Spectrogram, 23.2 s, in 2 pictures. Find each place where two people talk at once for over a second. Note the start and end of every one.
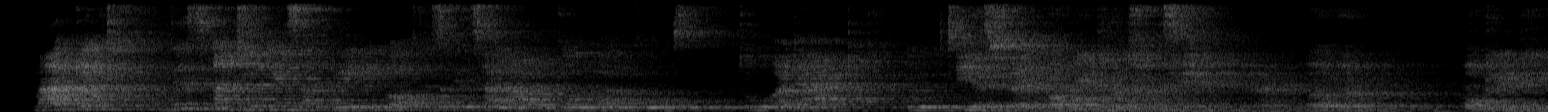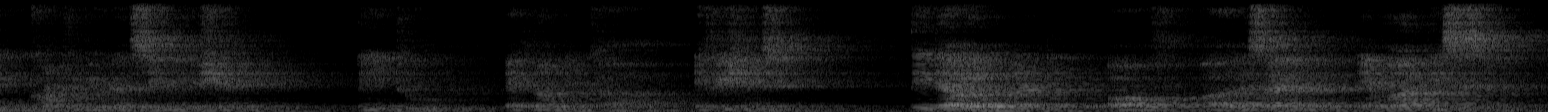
7.2-8.8

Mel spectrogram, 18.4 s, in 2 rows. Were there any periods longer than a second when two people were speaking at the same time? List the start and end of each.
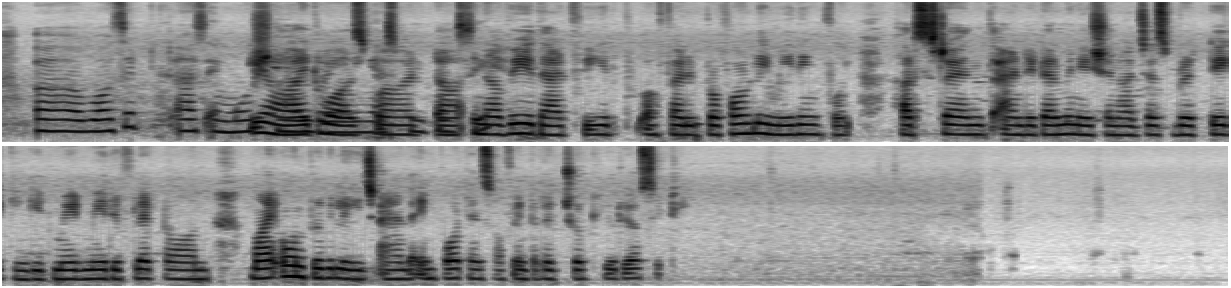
1.9-3.7

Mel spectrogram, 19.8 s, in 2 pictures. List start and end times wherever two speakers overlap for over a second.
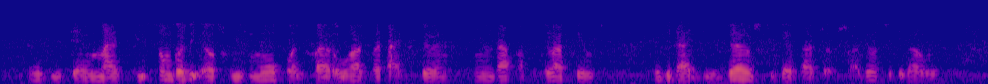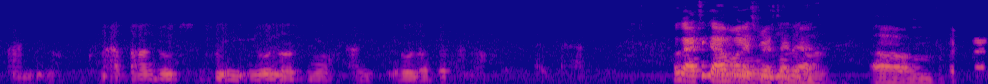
16.8-18.1

